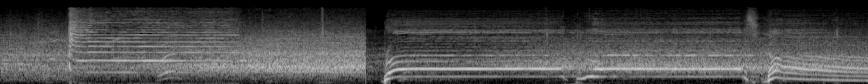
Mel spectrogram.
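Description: Air horn blasts over arena crowd noise, the horn that ends the fight. A short blast about a second in is followed, after a cut, by a long steady blast of about three and a half seconds, and another starts near the end and falls in pitch.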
